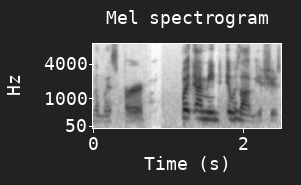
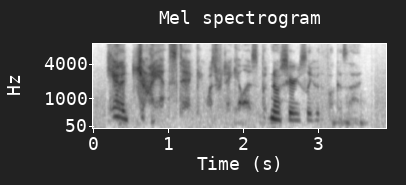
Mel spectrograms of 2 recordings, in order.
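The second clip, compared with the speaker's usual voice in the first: rushed, fast stage whisper; 6 dB quieter than usual. Speaker, after talk about why introductions matter, in a stage whisper. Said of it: "stage whisper?".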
